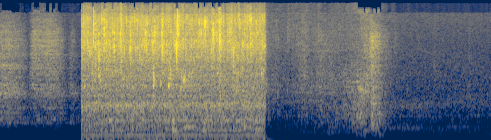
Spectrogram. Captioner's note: water falling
